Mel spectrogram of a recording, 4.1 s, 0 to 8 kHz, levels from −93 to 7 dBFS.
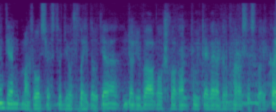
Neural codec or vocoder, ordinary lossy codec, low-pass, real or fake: codec, 16 kHz in and 24 kHz out, 0.6 kbps, FireRedTTS-2 codec; MP3, 64 kbps; 7.2 kHz; fake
